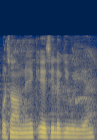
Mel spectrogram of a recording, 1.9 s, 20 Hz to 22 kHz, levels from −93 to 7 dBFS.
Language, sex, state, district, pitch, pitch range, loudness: Hindi, male, Uttar Pradesh, Shamli, 120 Hz, 115-125 Hz, -17 LUFS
